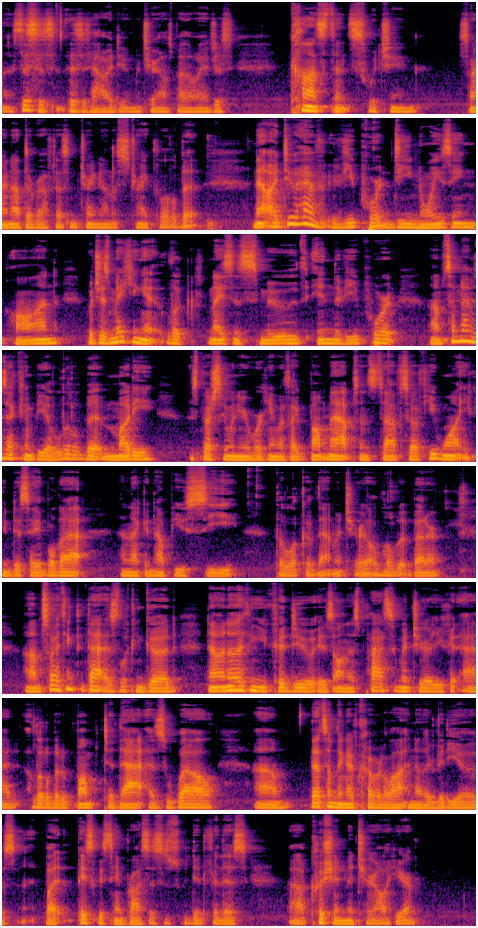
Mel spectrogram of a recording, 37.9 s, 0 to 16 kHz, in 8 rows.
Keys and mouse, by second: 0.6-5.8 shift+drag, 6.3 shift+middle click, 6.9-7.2 middle drag, 17.9 click, 21.4 click, 23.3 KP_0, 24.5 shift+middle click, 27.0 middle click.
